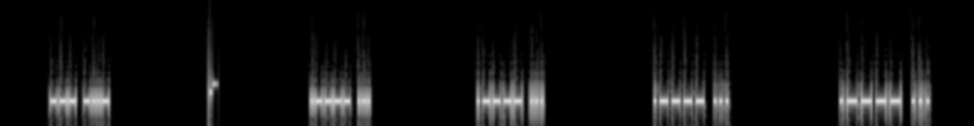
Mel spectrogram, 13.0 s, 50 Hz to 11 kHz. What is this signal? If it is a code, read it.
Morse code, heard as a keyed tone, about 34 wpm, 700 Hz. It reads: OX 1S 1S 1S 1S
